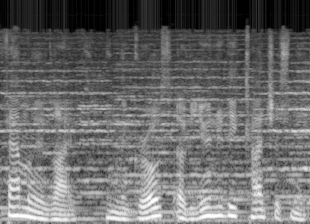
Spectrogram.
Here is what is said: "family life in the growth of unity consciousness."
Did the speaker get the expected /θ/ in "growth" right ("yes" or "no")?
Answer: yes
